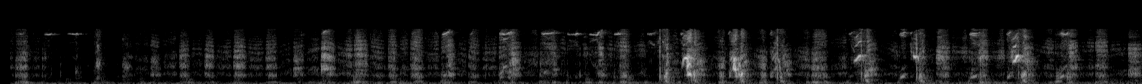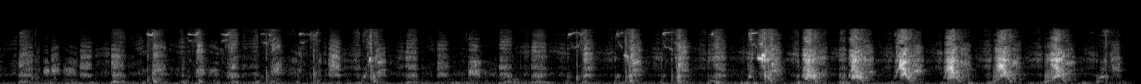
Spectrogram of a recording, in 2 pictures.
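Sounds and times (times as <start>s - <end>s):
dog panting: 0.1s - 22.8s.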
